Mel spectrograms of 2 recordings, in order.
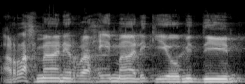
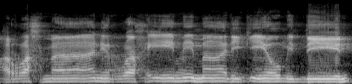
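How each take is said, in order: First: One of the two m sounds is lost. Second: The final m takes an i vowel linking on. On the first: The speaker calls it wrong. "ഒരു മീമ് പോയി പോയി ഫാത്തിഹ ശരിയായില്ല" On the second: The speaker calls it right. "മീമിന് കസ്ർ ചെയ്തിട്ട് മാലികി യൗമിദ്ദീൻ എന്ന് കൂട്ടി ഓതാം"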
